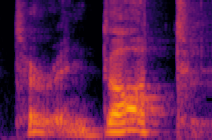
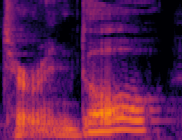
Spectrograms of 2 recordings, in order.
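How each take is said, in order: First: The word ends with a final T sound. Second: The word ends without a final T sound.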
